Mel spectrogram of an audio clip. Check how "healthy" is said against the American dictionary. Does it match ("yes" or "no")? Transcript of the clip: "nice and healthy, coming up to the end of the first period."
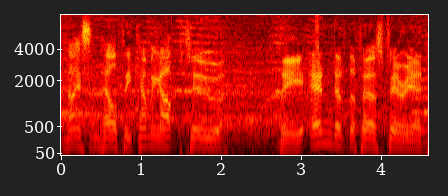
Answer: yes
